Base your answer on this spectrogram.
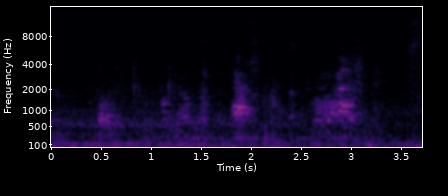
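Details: A Shih Tzu gives short, high, yappy barks, spaced about a second apart, while fighting in a rematch.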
